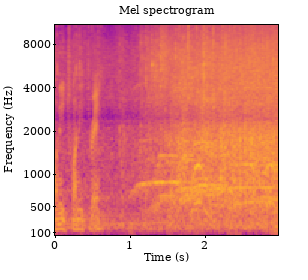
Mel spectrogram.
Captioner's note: applause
